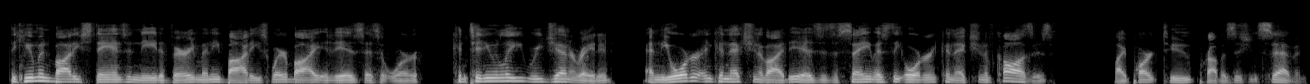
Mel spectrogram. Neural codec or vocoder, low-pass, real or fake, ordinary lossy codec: none; 7.2 kHz; real; AAC, 32 kbps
